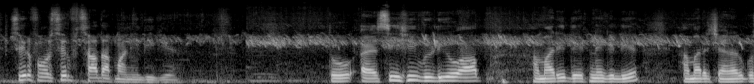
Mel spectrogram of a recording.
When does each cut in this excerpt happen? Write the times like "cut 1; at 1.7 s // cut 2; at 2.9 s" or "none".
cut 1; at 2.3 s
